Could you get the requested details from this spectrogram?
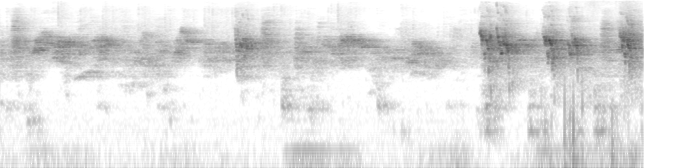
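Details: Budgie chirping happily: a running buzzy warble that turns louder and choppier after five seconds into sharp, squeaky bursts, then stops abruptly.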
